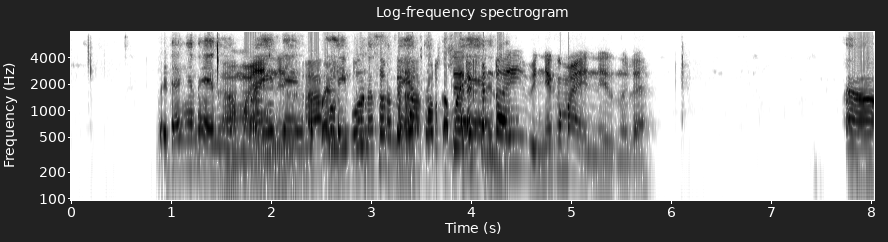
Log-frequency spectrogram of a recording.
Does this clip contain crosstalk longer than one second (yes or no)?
yes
